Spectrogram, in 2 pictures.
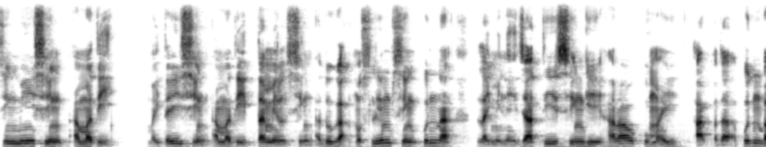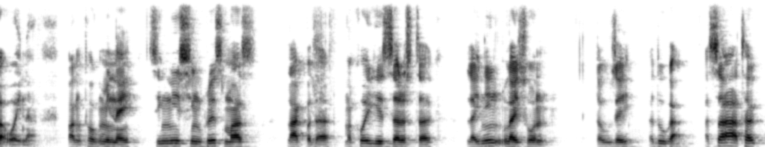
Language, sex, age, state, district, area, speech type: Manipuri, male, 30-45, Manipur, Tengnoupal, rural, spontaneous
